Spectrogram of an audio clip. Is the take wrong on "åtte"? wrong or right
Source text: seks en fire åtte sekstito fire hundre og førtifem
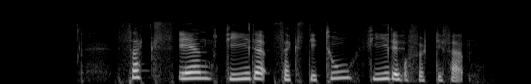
wrong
